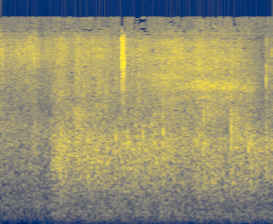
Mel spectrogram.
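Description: An audience in Evansville applauds a guest speaker, the clapping starting softly and then swelling into a dense, steady crackle of many hands that holds at an even loudness to the end, with no voices.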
